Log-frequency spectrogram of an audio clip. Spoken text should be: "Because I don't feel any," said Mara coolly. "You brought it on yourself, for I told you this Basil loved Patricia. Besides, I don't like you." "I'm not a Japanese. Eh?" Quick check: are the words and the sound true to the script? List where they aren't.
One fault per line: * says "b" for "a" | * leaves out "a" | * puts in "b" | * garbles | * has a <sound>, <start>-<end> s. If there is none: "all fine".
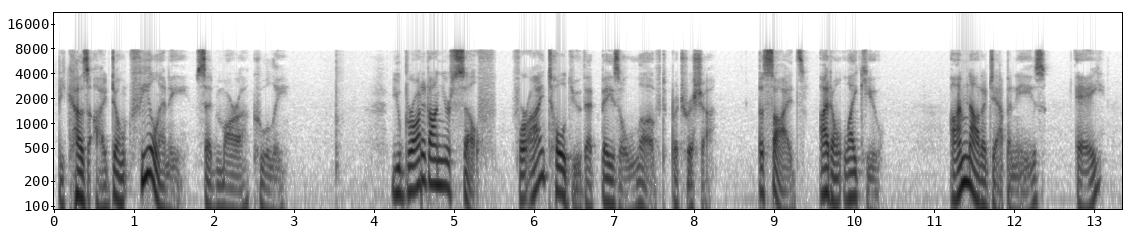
* has a tap, 3.5-3.6 s
* says "that" for "this"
